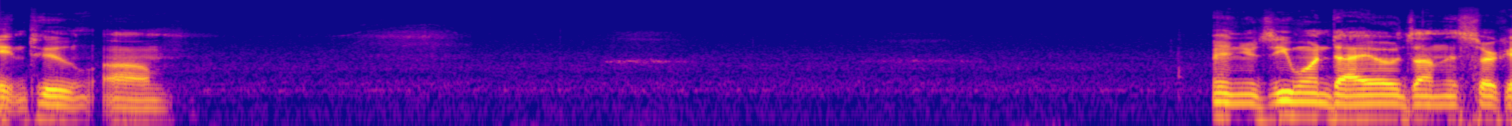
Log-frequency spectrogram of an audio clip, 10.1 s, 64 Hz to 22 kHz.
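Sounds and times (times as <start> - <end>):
faint soft hiss: 0.0 - 10.0.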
